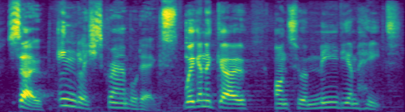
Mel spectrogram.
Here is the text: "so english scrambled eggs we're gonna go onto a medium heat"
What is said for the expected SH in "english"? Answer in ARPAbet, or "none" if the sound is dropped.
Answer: SH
